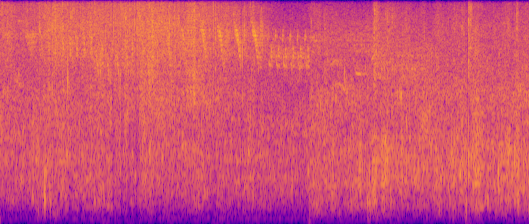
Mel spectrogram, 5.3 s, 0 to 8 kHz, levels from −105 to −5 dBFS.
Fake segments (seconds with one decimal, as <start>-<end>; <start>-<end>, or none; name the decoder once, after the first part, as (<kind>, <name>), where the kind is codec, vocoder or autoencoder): none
